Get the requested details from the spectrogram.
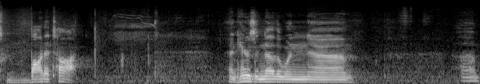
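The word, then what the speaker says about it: Botetourt: further ado it is bottot and that's bottom virginia and that is suggested by susie herrold i don't know how that r gets so silent and even then you'd think it'd be bada taut but it's bodytalk here's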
